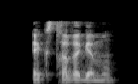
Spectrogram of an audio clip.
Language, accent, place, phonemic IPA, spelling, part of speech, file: French, France, Lyon, /ɛk.stʁa.va.ɡa.mɑ̃/, extravagamment, adverb, LL-Q150 (fra)-extravagamment.wav
- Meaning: extravagantly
